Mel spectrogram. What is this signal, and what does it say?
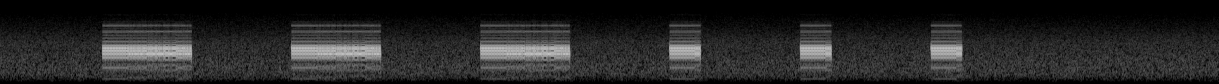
Emergency Alert System (SAME) tones (header bursts, then end-of-message bursts), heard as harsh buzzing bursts, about 520.83 baud.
